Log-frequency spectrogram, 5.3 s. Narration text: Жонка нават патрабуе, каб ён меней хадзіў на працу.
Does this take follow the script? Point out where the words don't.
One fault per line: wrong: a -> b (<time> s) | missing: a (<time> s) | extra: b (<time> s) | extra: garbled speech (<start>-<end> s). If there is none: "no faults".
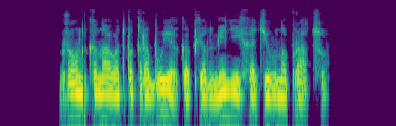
no faults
